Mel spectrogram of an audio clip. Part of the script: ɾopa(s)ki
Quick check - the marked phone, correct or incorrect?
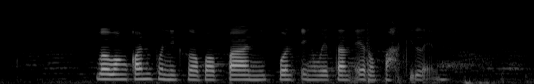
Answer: incorrect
